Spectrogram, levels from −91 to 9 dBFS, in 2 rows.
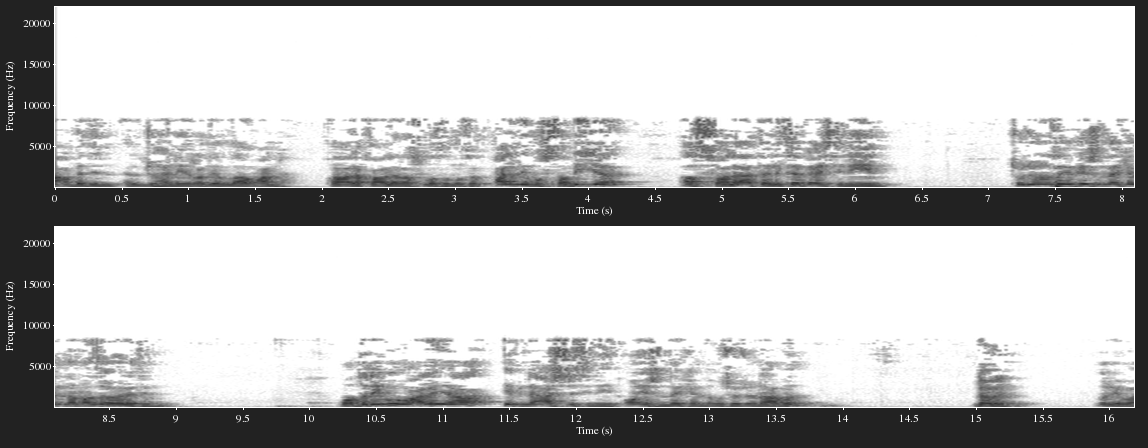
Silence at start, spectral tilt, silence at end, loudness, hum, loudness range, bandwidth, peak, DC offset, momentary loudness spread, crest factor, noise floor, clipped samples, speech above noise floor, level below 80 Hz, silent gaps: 0 s; -5 dB/octave; 0 s; -18 LUFS; none; 4 LU; 8.8 kHz; -2 dBFS; under 0.1%; 9 LU; 18 dB; -66 dBFS; under 0.1%; 48 dB; -50 dBFS; none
